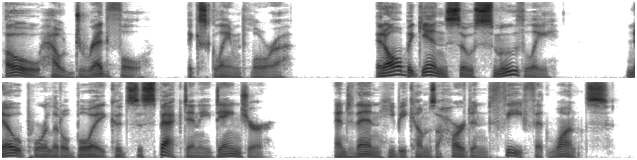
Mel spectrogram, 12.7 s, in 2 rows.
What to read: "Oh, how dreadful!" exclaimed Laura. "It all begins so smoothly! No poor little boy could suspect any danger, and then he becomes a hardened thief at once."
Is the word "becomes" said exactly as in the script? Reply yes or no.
yes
